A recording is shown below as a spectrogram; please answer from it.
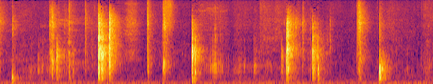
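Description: Small rolling pin rolling out green sugar paste on a work board, with a string of irregular sharp knocks and clacks as the pin strikes and rocks on the board, one or two a second.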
